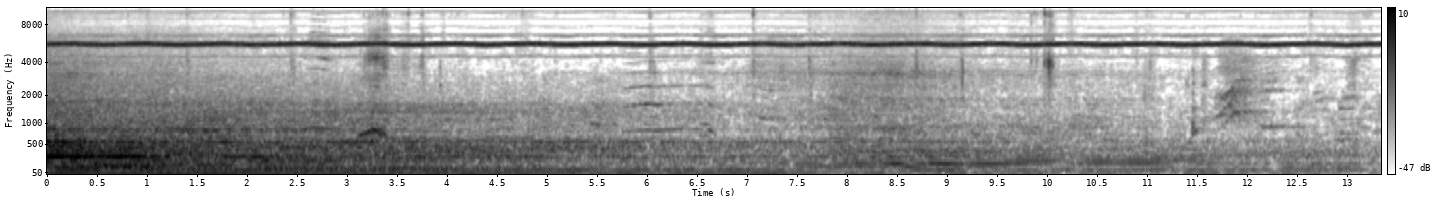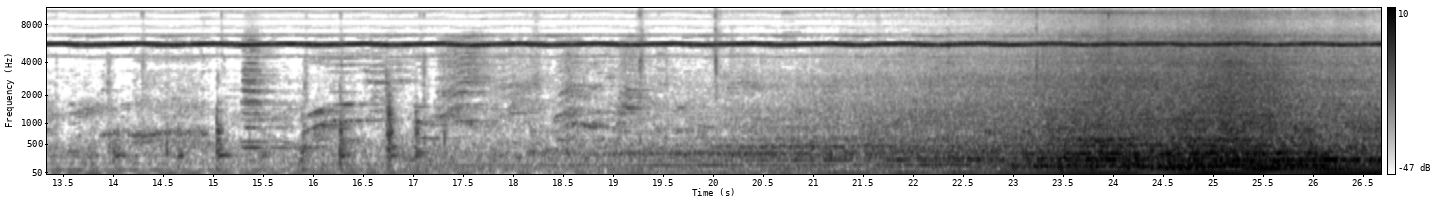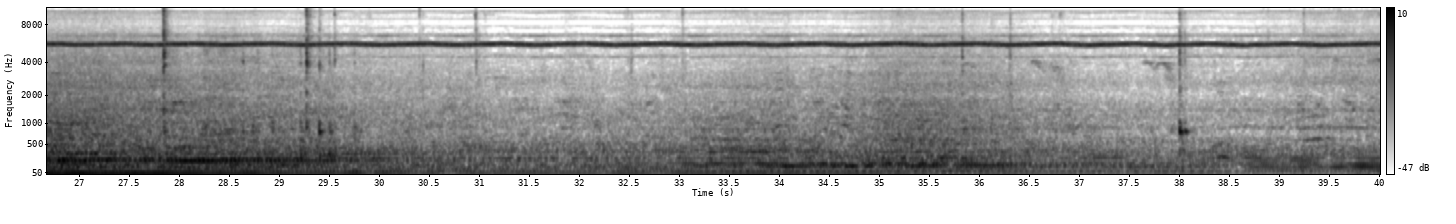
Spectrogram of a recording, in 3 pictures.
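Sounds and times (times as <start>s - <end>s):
vehicle engine rumble passing: 0.0s - 5.8s, 7.4s - 11.2s, 20.3s - 40.0s
high-pitched whine: 0.0s - 40.0s.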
